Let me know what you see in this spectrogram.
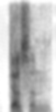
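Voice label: "dozen", American English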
